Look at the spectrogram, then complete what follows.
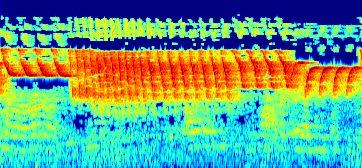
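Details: Continuous canary song: a long, bright rolling trill that slowly steps downward in pitch, then shifts to a slightly lower, evenly pulsed series of repeated notes near the end.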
